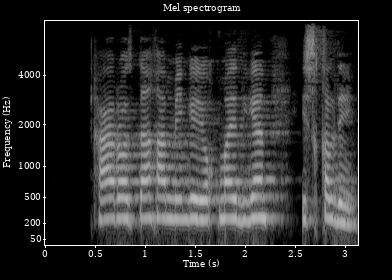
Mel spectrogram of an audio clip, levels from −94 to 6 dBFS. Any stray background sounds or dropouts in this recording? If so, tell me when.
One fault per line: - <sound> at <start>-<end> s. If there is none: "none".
none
